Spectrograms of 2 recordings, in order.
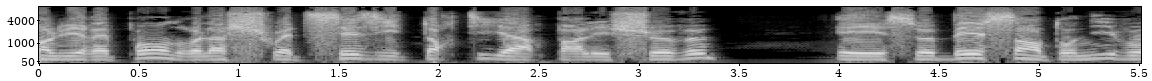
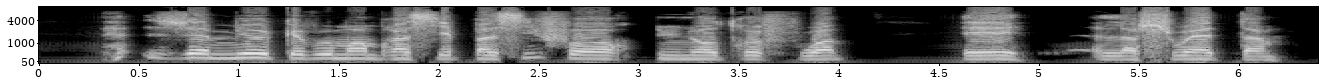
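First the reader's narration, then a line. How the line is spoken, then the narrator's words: Forced laugh. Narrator (French): dit en riant d'un air forcé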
